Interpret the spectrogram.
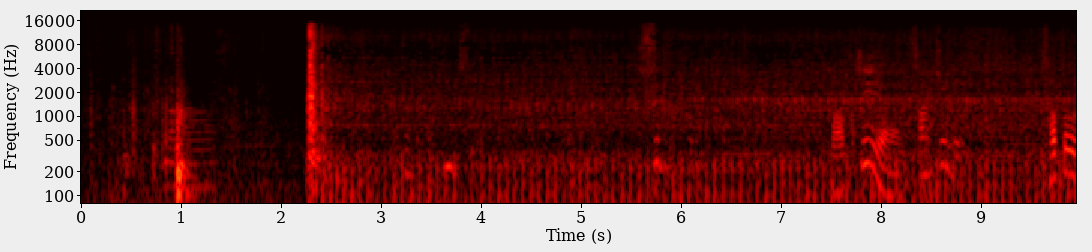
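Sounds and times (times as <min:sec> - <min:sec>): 
motorcycle engine cranking: 0:02.2 - 0:09.9
speech: 0:07.6 - 0:09.0, 0:09.6 - 0:09.9.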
